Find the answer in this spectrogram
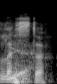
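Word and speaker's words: Leicester: well they will let you struggle Thomas it's Lester Lester there we go strain spelling in the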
